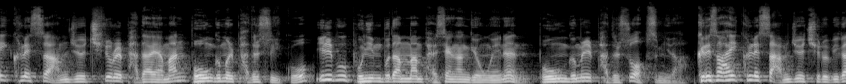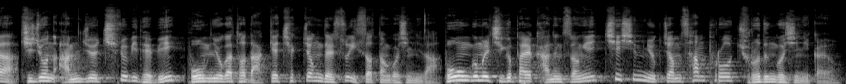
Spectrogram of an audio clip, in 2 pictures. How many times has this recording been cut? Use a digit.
0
